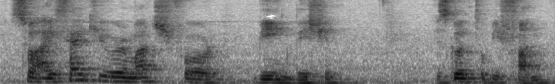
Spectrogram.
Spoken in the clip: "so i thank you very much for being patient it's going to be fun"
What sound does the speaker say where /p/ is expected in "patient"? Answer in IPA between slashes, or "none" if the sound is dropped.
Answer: /b/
